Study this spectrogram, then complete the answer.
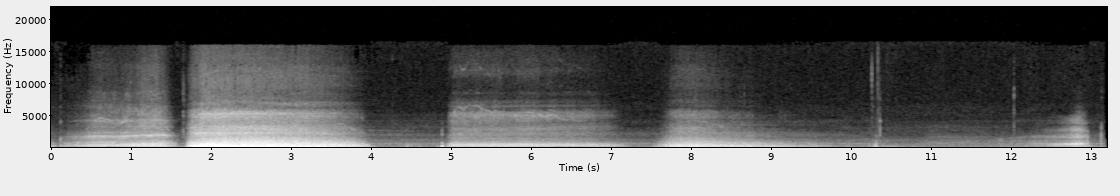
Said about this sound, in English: When was the last time you were in a room of 15 people so quiet and breathing well and doing something really hard all at the same time? This is amazing, you guys.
